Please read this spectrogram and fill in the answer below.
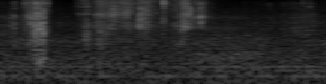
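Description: Aluminium foil wrapped around a circuit board being crinkled and peeled back by hand: a few short crackling rustles in the first second and a half, then quieter.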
